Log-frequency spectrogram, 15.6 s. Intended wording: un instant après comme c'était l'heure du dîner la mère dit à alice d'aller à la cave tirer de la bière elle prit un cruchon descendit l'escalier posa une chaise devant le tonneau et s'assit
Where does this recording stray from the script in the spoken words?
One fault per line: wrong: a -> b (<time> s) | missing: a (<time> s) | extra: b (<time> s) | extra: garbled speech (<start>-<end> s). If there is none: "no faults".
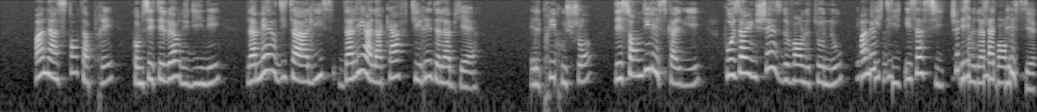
missing: un (8.3 s)
extra: garbled speech (12.8-13.5 s)
extra: garbled speech (14.3-15.5 s)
